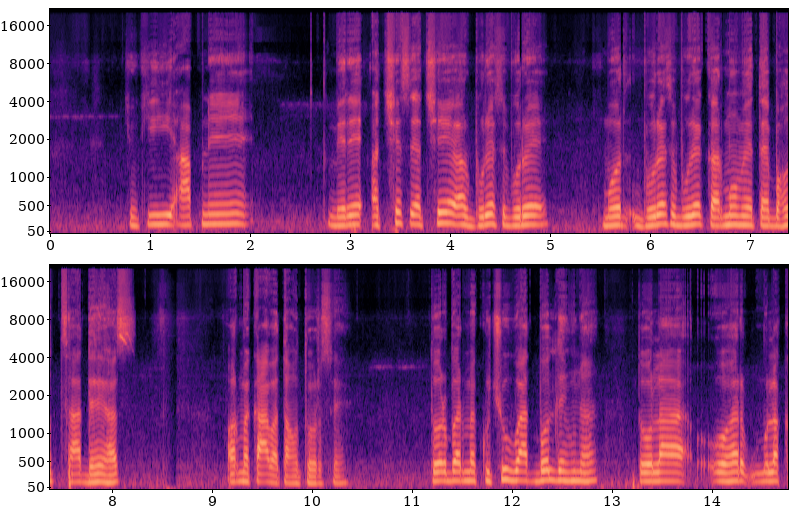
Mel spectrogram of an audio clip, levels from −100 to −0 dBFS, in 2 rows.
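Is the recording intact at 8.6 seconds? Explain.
No. From 8.55 to 8.66 s one sound is held for about 88 ms longer than it should be, a brief drawn-out smear with a faint buzzy or dipped quality, after which the speech resumes from exactly where it left off. This is a short stall from a late packet. The packet arrived late, the jitter buffer ran dry, and the receiver stretched the last sound until it came. Nothing is lost, but everything afterwards sits 88 ms later.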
